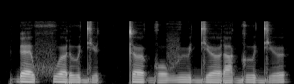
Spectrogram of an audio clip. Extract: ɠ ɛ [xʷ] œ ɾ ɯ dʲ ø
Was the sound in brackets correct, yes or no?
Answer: yes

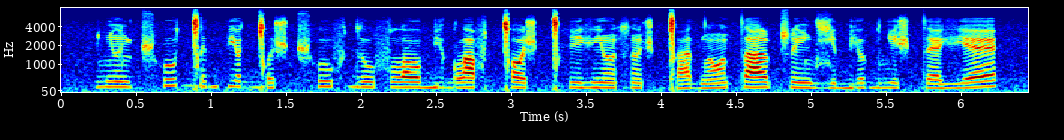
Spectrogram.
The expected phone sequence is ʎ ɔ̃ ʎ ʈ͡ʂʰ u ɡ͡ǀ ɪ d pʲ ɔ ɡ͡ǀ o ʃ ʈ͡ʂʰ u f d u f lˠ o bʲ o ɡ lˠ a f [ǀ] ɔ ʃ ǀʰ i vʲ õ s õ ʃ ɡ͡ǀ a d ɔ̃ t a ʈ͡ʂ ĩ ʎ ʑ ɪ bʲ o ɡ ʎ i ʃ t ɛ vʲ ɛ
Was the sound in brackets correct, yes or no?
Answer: yes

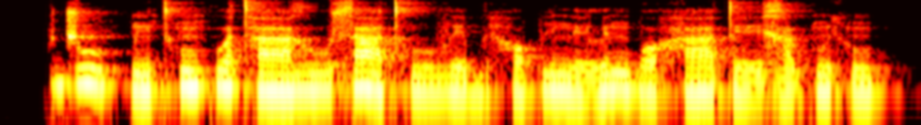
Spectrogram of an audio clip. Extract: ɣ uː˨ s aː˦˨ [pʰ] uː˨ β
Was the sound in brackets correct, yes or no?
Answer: no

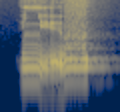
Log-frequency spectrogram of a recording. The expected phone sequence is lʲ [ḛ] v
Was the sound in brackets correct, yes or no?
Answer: yes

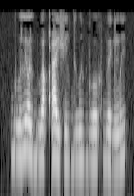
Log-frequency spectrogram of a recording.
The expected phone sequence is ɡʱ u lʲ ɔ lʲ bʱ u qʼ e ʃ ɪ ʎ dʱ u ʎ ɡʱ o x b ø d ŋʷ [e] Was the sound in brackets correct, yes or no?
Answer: no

